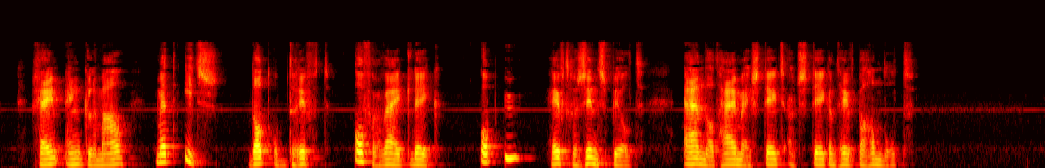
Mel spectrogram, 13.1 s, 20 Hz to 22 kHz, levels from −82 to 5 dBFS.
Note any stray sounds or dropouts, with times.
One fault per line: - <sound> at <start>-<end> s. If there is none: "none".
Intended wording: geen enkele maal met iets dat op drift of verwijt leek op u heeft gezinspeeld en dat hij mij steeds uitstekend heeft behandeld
none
